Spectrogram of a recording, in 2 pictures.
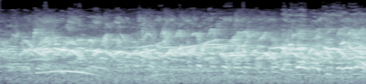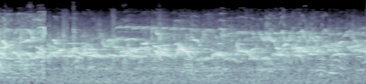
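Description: Many caged songbirds at a bird singing contest chirp, trill and whistle at once in a dense, continuous chorus, with crowd murmur beneath.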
